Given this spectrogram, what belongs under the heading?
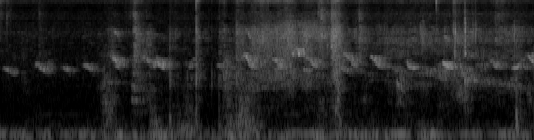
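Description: A young rooster clucks in short, uneven bursts amid chirping and rustling, fairly faint with a steady background of bird noise.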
